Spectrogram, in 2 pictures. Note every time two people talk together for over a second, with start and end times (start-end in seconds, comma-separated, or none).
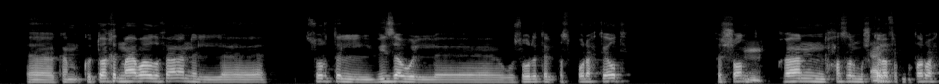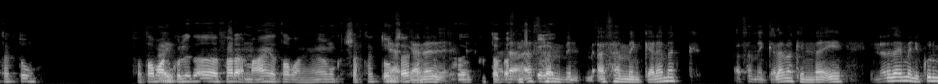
13.2-15.2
